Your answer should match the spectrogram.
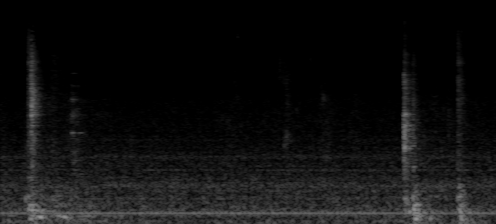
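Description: Kitchenware handling as vegetables are spooned into a pot: a sharp clink or knock about half a second in and two more near the end, over a steady low hum.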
